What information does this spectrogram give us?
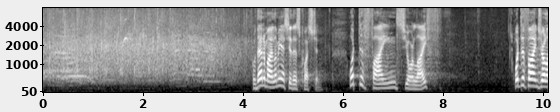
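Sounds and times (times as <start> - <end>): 
audience applause: 0.0 - 4.4
speech: 4.2 - 8.0, 9.4 - 10.0.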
